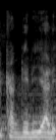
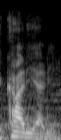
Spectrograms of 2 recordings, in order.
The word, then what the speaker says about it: Cagliari: So there are people who don't know how to pronounce the word Cagliari. They will say Cagliari. In Latino, the G is silent. So you go for the Cagliari.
